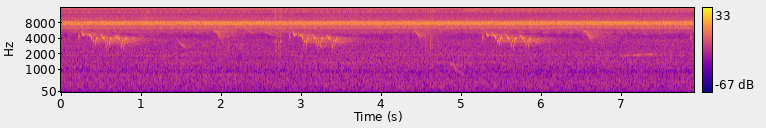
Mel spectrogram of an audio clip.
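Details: Whiskered treeswift (Hemiprocne comata) giving short, high, descending notes in quick clusters every couple of seconds, over a steady high insect drone and broad background hiss.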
